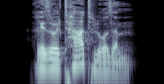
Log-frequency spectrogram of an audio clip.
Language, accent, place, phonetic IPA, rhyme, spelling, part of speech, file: German, Germany, Berlin, [ʁezʊlˈtaːtloːzm̩], -aːtloːzm̩, resultatlosem, adjective, De-resultatlosem.ogg
- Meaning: strong dative masculine/neuter singular of resultatlos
